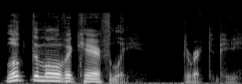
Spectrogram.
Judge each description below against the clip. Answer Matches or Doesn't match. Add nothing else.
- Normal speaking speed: Matches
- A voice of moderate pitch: Matches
